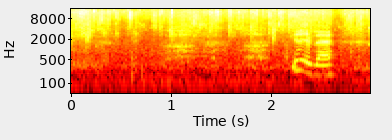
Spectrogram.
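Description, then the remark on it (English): Tap water runs steadily through a hose into a condom stretched over a person's head, a continuous rushing hiss throughout, with a short voiced exclamation rising over it near the end. “Is people putting condoms on their head and filling them with water.”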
